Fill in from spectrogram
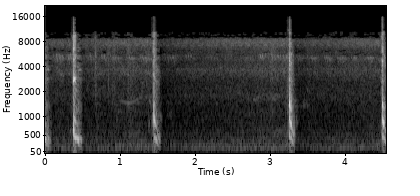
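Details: A watercock, in a call recording used to lure birds, gives four loud, abrupt, downward-swooping notes at uneven gaps of one to two seconds, over a steady high insect drone.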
